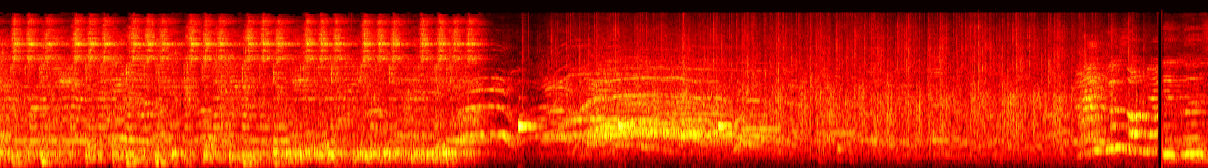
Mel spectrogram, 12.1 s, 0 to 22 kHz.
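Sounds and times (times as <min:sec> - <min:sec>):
cheering voices: 0:04.5 - 0:11.3
audience applauding: 0:05.2 - 0:11.2.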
